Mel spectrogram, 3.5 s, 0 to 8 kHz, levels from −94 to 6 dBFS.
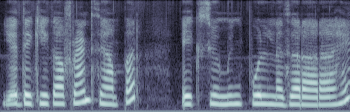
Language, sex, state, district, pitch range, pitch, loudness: Hindi, female, Maharashtra, Mumbai Suburban, 215-235 Hz, 230 Hz, -14 LUFS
